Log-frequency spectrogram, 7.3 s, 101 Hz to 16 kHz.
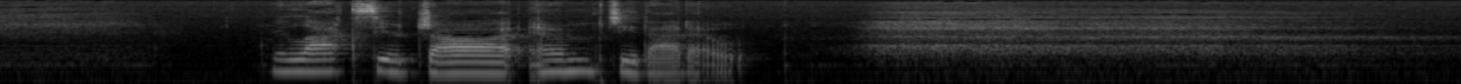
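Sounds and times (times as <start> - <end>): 
deep inhale through the nose: 0.0 - 0.8, 4.2 - 7.2
speech: 1.4 - 3.8.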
